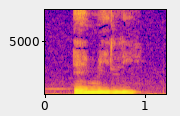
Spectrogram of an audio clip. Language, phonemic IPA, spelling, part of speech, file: French, /e.mi.li/, Émilie, proper noun, LL-Q150 (fra)-Émilie.wav
- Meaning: a female given name, equivalent to English Emily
